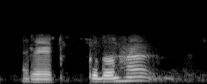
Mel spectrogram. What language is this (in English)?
Santali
